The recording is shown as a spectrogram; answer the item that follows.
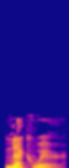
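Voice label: "neckwear", British English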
